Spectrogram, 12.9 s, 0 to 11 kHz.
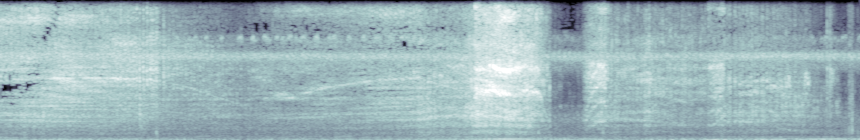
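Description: Tyco 1/8-scale RC go-kart driving, its small electric motor and gears whirring with a faint whine that rises and falls as it speeds up and slows. A louder rush of noise comes about seven seconds in.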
